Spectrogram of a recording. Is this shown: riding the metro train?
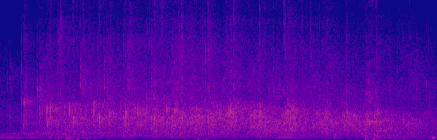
no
